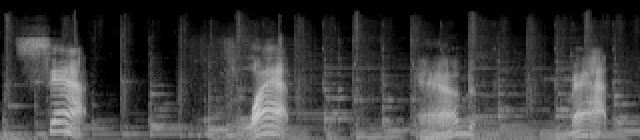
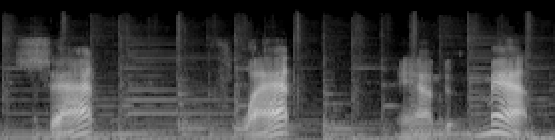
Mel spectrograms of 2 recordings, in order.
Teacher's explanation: There are at least two times when you'll create a held T sound. First, when the T comes at the end of a word, this is when a held T sound is made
